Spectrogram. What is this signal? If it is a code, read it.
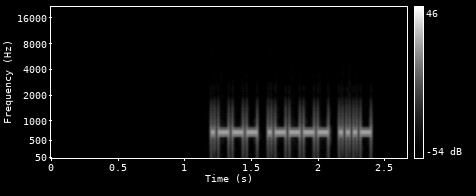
Morse code, heard as a keyed tone, about 46 wpm, 700 Hz. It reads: J1V
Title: Three Challenging Letter-Number Combinations 45wpm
